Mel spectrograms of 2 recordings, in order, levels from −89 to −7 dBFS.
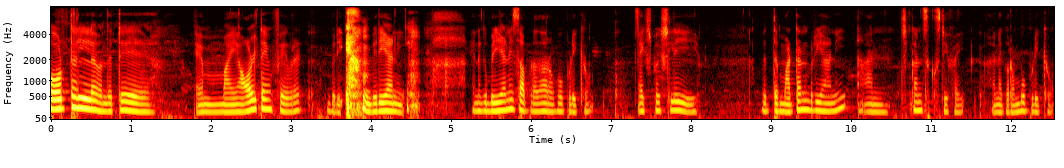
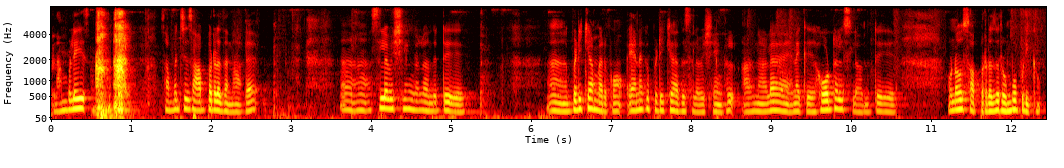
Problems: none marked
